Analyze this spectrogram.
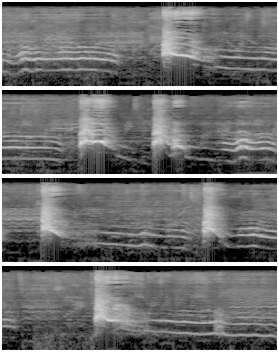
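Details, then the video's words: A pet dog howls along on cue to a favourite television advert, its wavering voice rising in repeated bursts over sustained singing from the TV soundtrack. "Dog SingALong with GoCompare TV Ad"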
